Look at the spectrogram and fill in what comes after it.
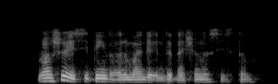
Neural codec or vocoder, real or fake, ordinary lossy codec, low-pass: codec, 16 kHz, 8 kbps, FreqCodec, smaller model; fake; Opus, 32 kbps; 5.4 kHz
